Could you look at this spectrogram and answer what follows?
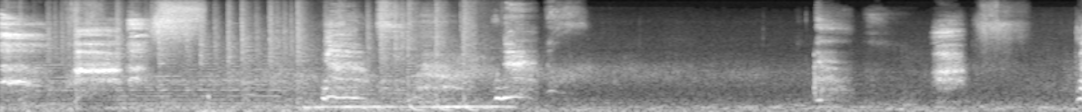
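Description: A person gasps for breath during a panic attack in a drama series, with repeated sharp, close, ragged inhalations and heavy breathing over a low rumbling background.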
